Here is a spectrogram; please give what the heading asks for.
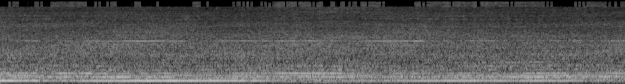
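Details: Eureka SmartVac 4870 upright vacuum rebuilt from two broken machines, running on high-carpet setting: steady motor hum at constant pitch, sagging slightly near the end; normal running, though the belt later seems to slip slightly.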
